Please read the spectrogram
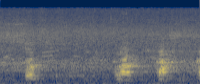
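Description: A dog barking a few short barks, spaced irregularly.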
